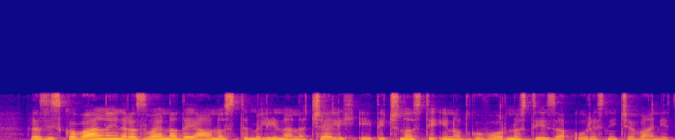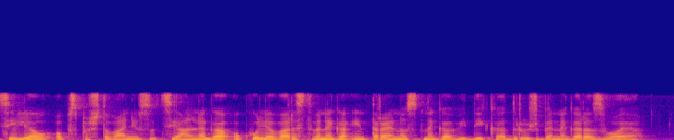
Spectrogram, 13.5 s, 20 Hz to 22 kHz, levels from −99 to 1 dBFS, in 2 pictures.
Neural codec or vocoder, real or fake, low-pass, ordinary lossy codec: none; real; 7.2 kHz; none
